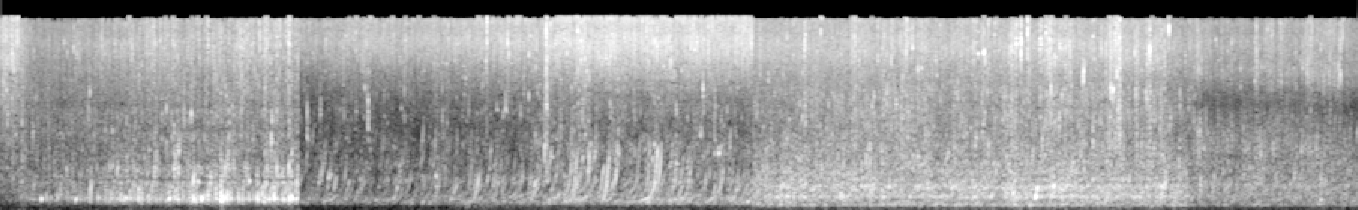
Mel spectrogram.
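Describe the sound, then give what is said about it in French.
Strange bubbling rises from volcanic marshes and peat bogs: a steady, watery gurgle of many small pops and burbles that runs throughout without pause, with no voices. “Les bruits sont également différents, des bouillonnements étranges résonnent de tous les côtés.”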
